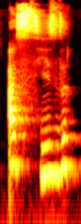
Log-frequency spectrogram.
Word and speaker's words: assis: La bonne réponse c'est mes amis se sont assise à côté de moi.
